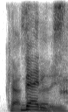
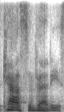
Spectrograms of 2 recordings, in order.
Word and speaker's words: Cassavetes: I say his name wrong all the time because the Greeks would say Cassavetes.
